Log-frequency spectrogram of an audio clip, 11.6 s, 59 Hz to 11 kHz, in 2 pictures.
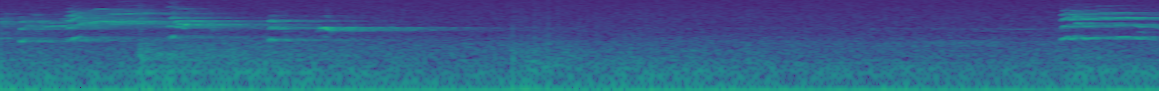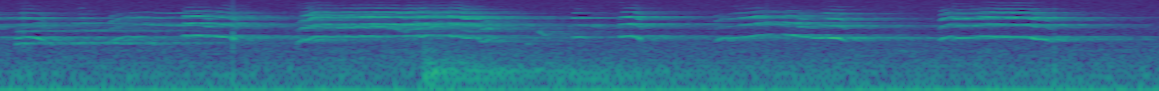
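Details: Begging from two Peregrine falcon chicks fed at their nest box, Charles Sturt University water tower, Orange, New South Wales, Australia, 20 October 2024; a short burst of shrill whines, a pause of about three seconds, then a dense run of arched wailing notes.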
